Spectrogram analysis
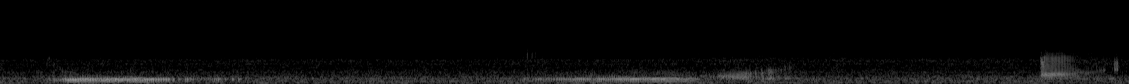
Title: Stomach growl: Twitter find 2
